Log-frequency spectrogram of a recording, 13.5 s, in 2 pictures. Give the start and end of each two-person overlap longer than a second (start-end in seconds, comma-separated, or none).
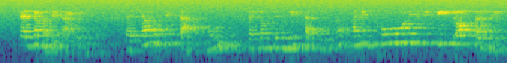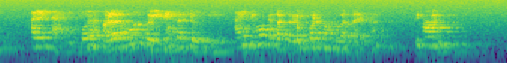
7.9-9.4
